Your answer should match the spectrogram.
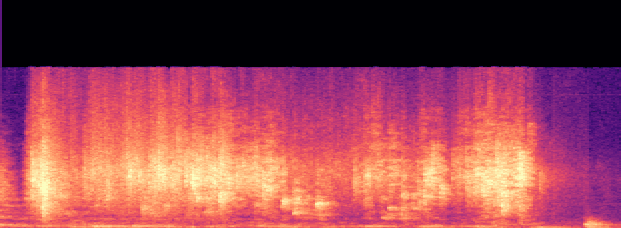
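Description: Water running from a bathroom tap while hands are washed under it, the flow sound shifting unevenly as the hands move in the stream. The water starts about a third of a second in and stops shortly before the end.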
